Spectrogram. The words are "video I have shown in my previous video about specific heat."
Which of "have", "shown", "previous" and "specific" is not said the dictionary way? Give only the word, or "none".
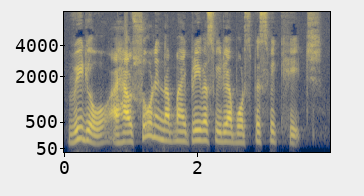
none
